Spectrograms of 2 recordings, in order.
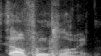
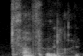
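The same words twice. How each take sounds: First: Said in the usual way. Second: "self-employed" muttered much softer, almost under breath; quiet aside. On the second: Real, not acted. Repeating his job to cousin, "self-employed" echoed under his breath. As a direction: drop "self-employed" to a near-silent echo. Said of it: "repeated softer".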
